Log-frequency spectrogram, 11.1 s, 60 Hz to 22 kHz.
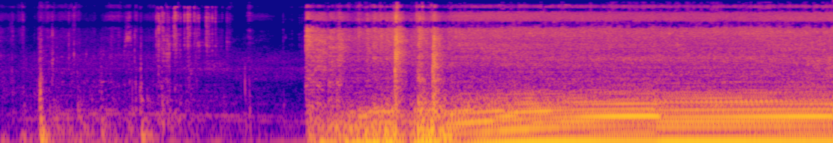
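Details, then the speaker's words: Very first start attempt of a 2JZ-GTE-swapped Lexus SC300 build, with fuel and oil pressure confirmed: quiet clicks, a short crank, then it catches on the first try and climbs to a fast even idle with a faint occasional stumble, a slight misfire of unconfirmed cause. "All right, started on first try. Sounds like there's a little bit of misfire, but yeah, start it up."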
